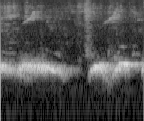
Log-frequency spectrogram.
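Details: A kept Spotted Dove used as a decoy bird, cooing in the morning, gives a low, hollow cooing phrase of two drawn-out mellow notes with a brief dip between them, in a quiet setting.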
